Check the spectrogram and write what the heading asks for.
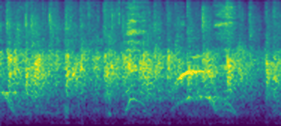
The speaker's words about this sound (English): Anyone who's been on the setup team just clapped louder than everybody else.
